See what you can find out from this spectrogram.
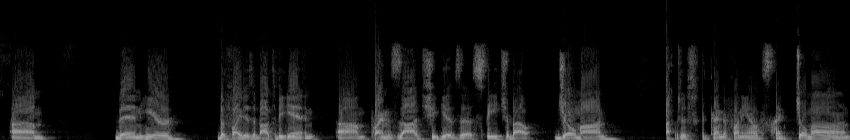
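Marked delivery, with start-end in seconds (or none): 11.9-12.7 a touch of put-on Jamaican accent. Retelling own reaction to a name in a speech: Jamaican accent. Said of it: "Get a little Jamaican accent going on".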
